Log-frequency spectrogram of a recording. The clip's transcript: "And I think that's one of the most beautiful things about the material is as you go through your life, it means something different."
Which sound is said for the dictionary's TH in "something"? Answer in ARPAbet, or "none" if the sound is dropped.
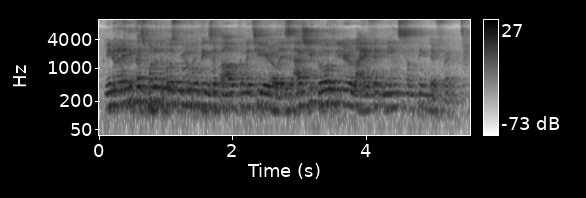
TH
